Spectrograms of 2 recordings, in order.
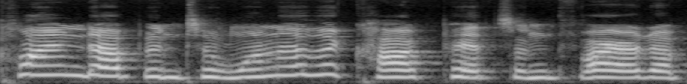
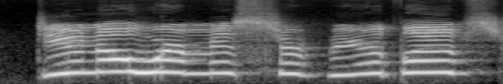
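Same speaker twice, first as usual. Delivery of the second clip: eager; 7 semitones higher, 5 dB louder, faster than usual. Acted. Eager question.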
